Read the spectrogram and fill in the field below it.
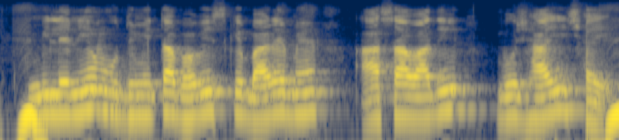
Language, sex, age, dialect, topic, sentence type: Magahi, male, 51-55, Western, banking, statement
